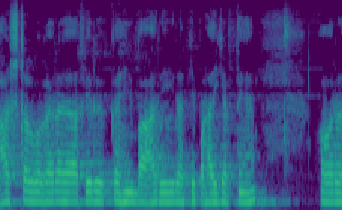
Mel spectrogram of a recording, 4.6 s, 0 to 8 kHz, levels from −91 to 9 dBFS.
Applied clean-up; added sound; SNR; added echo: none; none; none; none.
